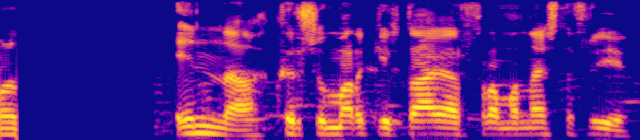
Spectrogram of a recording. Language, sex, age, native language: Icelandic, male, 14, Icelandic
